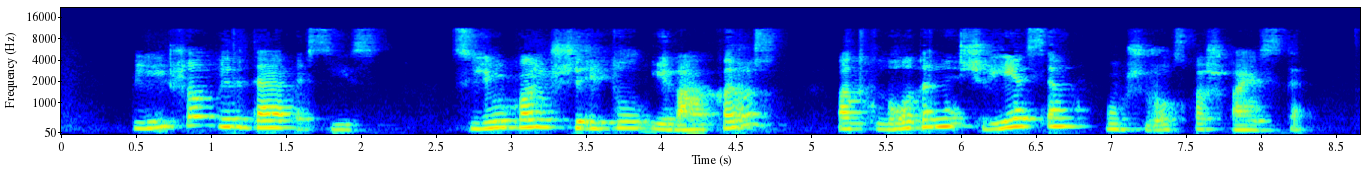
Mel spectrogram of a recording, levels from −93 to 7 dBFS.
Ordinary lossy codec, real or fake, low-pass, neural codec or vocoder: MP3, 48 kbps; fake; 14.4 kHz; codec, 44.1 kHz, 2.6 kbps, DAC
